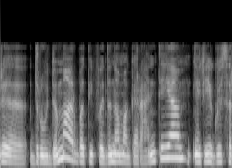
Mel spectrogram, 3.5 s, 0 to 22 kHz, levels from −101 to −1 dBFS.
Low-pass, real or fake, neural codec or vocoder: 7.2 kHz; real; none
